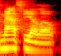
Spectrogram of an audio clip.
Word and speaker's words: Masiello: industry yeah so uh the the last name's massiello like um so the way i got into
